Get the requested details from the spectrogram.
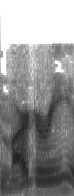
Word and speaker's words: Margaree: He's planning to be on the Margaree. Is that how you say it? – That's right.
